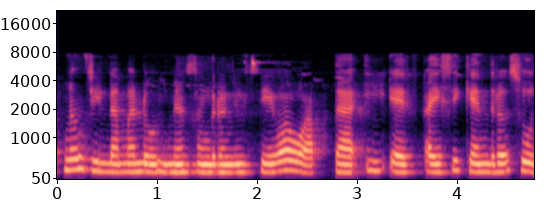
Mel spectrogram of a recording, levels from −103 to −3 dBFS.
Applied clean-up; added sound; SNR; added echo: neural mask model DeepFilterNet 3.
